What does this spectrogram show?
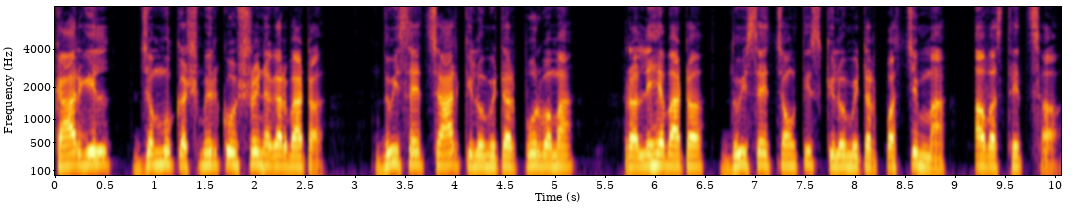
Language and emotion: Nepali, neutral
